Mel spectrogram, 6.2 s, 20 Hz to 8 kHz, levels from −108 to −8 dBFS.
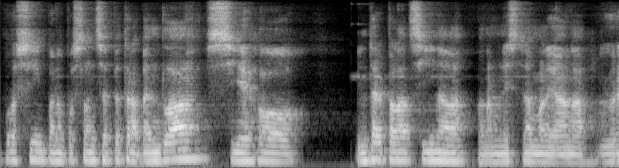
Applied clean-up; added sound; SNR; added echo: neural mask model DeepFilterNet 3.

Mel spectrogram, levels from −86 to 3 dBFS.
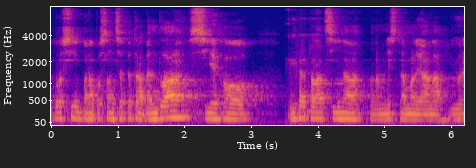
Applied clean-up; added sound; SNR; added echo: neural separator model SepFormer DNS4.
